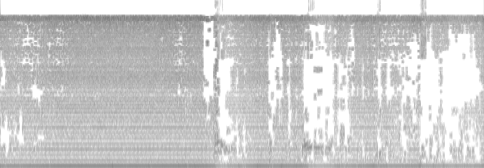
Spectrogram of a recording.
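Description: Loud, steady electrical mains hum with a buzzy stack of overtones running through the recording, dipping briefly a few times.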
